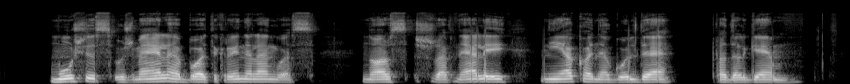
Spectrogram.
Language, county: Lithuanian, Telšiai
